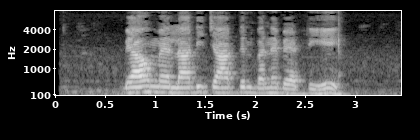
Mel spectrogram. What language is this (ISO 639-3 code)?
ggg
